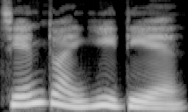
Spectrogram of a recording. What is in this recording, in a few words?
"jianduan", Chinese, Taiwan, salon; jianfa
